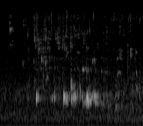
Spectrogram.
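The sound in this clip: Tea is poured into a cup, giving a faint, irregular trickle with small drip-like splashes scattered through, and no voices.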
